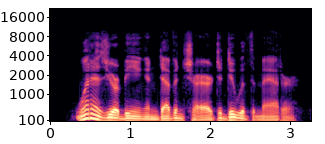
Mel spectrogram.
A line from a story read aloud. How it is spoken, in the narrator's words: said the chairman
